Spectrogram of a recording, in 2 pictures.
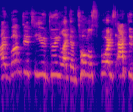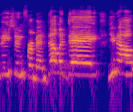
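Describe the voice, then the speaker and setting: A woman with an American accent, raised and projected, high-pitched, bright and sharp in tone, animated, at a moderate pace with hardly any pauses. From United States. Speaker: talk show host. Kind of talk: casual interview. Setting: Instagram live stream.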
